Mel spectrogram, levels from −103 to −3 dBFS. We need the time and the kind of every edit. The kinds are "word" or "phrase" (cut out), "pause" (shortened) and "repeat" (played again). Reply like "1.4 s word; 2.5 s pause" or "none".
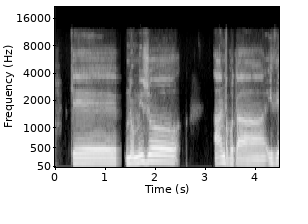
1.3 s pause; 3.4 s word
